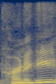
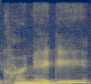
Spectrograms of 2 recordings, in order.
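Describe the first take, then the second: First: The name is said the New York way. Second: The name is said the Pittsburgh way. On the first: This is how outsiders say the name. "places in New York and they'd be like Carnegie" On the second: This is the way the name's owner said it. "in Pittsburgh we say Carnegie"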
